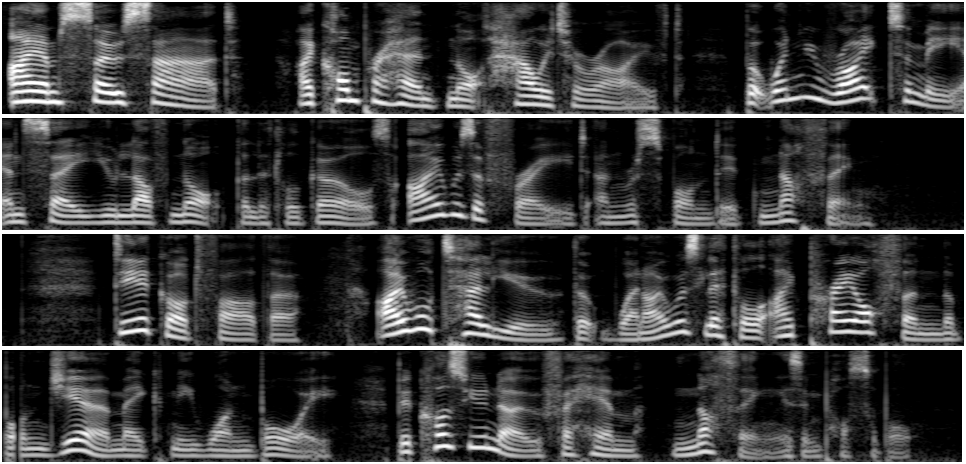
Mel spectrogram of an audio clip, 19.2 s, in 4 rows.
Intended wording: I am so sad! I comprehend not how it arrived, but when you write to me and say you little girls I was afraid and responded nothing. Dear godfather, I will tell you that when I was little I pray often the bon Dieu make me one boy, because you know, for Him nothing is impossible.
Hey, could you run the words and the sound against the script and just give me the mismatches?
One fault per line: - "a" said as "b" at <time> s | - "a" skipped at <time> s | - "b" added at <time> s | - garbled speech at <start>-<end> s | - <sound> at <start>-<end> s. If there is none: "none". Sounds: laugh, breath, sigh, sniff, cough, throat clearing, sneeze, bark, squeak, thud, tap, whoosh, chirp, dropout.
- "love not the" added at 5.4 s
- dropout at 14.5-14.5 s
